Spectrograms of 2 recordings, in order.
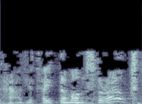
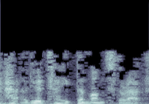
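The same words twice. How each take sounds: First: Higher, eager questioning voice; quoting the young man, pitched well up. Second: Said in the usual way. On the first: Retold or imitated. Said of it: "But he said". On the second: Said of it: "I love that language".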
